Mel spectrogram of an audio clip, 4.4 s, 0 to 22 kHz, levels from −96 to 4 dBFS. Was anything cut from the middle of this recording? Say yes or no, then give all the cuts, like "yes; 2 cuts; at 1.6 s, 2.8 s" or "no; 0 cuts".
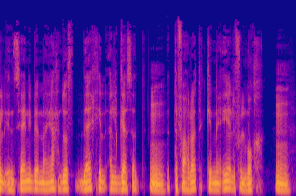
no; 0 cuts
